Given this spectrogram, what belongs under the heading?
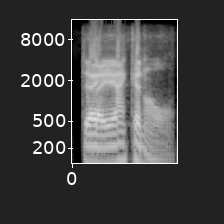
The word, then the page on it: diaconal: American English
